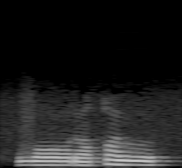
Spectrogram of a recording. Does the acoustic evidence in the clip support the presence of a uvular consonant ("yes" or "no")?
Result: yes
